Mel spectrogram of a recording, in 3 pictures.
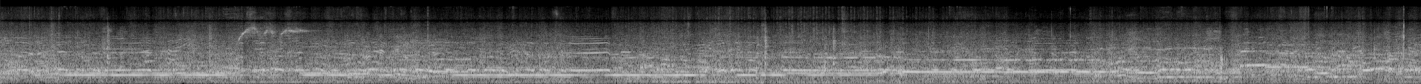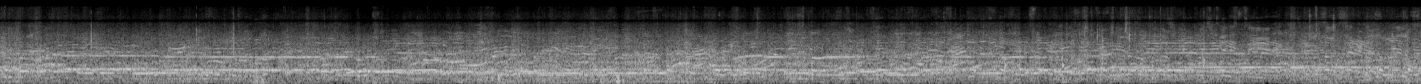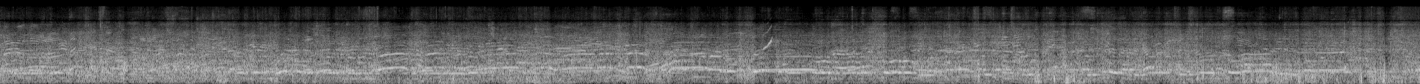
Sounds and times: Speech: 0.0s - 42.6s.

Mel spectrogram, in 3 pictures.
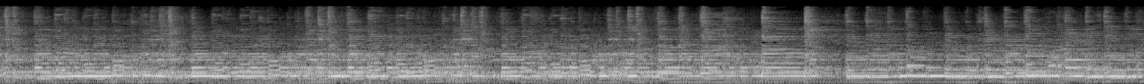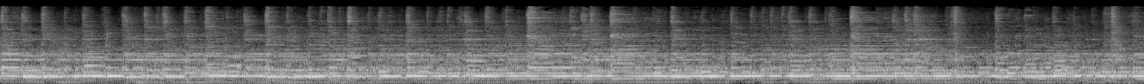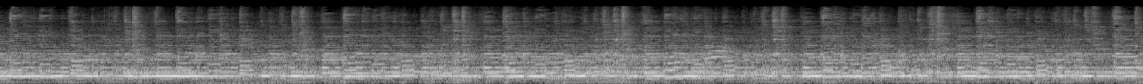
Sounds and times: Acoustic guitar: 0.0s - 34.3s.

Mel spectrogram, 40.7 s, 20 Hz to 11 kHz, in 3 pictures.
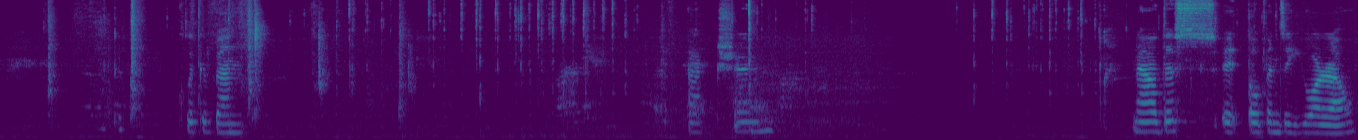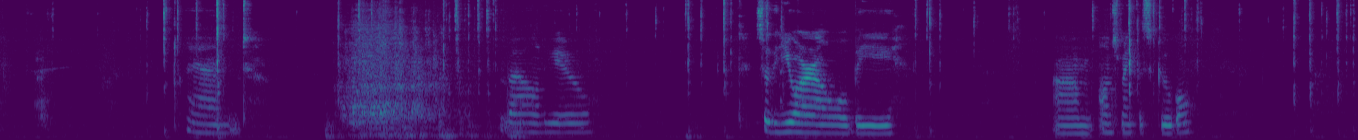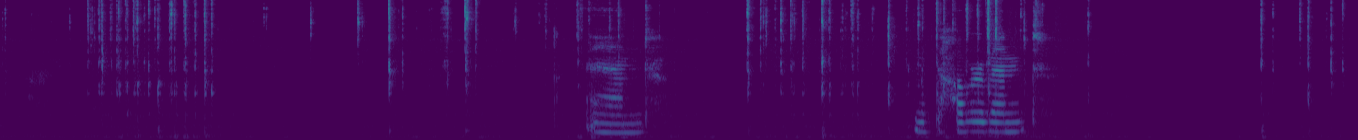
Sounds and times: Speech: 0.8s - 2.6s, 5.6s - 8.2s, 11.3s - 13.6s, 15.4s - 16.2s, 18.6s - 19.6s, 21.1s - 22.7s, 24.1s - 25.6s, 33.0s - 33.8s, 36.3s - 37.7s
Computer keyboard: 1.8s - 6.4s, 9.6s - 11.1s, 15.0s - 15.9s, 17.9s - 18.6s, 20.1s - 21.0s, 22.7s - 23.4s, 24.8s - 25.7s, 26.3s - 33.4s, 34.6s - 38.2s, 39.8s - 40.7s.

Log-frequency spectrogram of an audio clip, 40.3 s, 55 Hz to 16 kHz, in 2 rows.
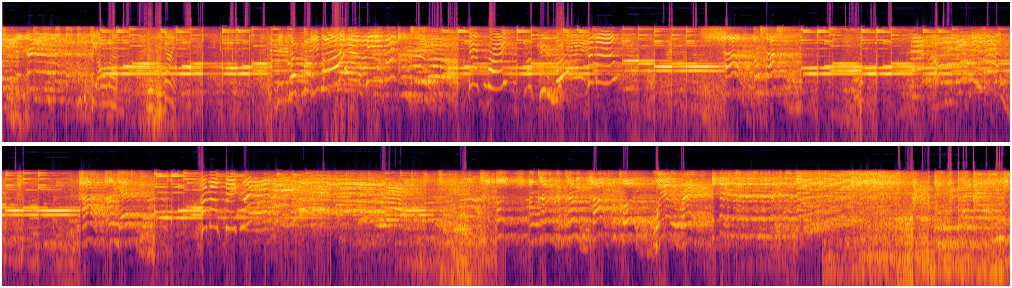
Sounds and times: Music: 0.0s - 14.9s, 15.5s - 30.4s, 34.2s - 40.3s
Inside, large room or hall: 0.0s - 40.3s.

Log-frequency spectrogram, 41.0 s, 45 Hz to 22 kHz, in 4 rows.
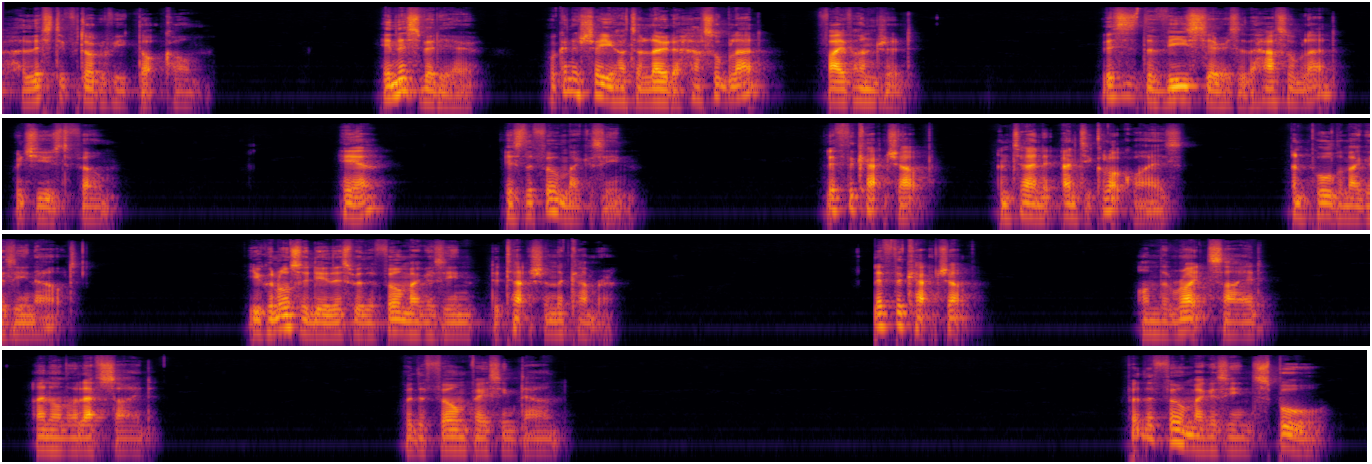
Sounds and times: Speech: 0.0s - 1.6s, 2.8s - 7.0s, 8.2s - 11.2s, 12.8s - 13.2s, 14.0s - 15.1s, 16.4s - 19.2s, 19.9s - 21.2s, 22.4s - 25.2s, 27.0s - 27.9s, 29.0s - 30.1s, 31.0s - 32.0s, 33.8s - 35.1s, 39.2s - 40.8s.

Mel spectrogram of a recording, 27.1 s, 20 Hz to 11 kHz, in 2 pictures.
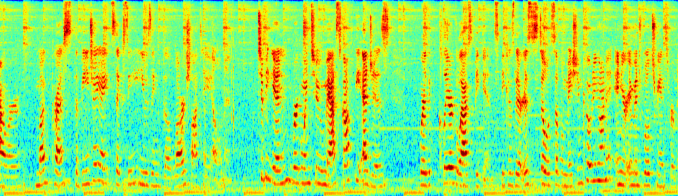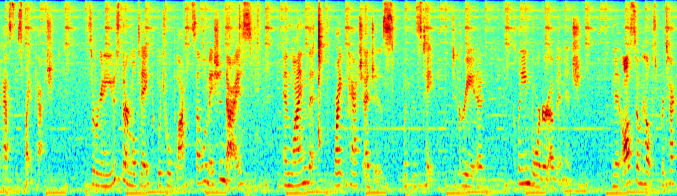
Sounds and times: Speech: 0.0s - 7.8s, 8.4s - 14.6s, 15.3s - 18.6s, 19.2s - 25.2s, 25.8s - 27.1s
Music: 0.0s - 27.1s.

